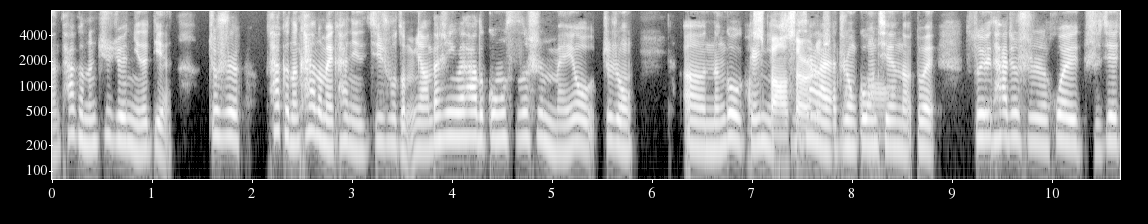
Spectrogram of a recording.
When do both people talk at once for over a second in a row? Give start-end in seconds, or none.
6.9-8.4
